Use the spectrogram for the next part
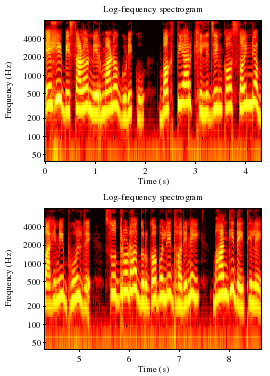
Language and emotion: Odia, neutral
